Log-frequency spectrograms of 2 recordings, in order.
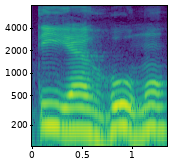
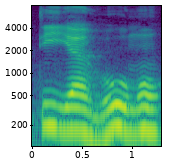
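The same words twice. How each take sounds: No difference in how they are said.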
